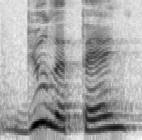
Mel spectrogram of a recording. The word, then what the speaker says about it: бюлетень: бюлетнями варто зауважити що слово бюлетень має наголос Тільки на Останньому складі який зберігається і в процесі його відмінювання тому бюлетень бюлетеня До речі варто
